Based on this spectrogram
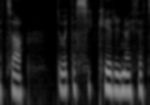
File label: "sicr", Welsh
